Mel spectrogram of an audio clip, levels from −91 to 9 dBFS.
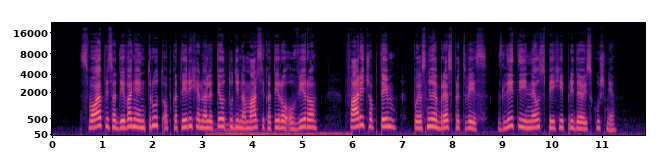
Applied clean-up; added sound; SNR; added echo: none; Buzz; 12 dB; none.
